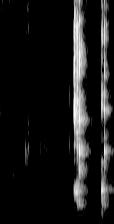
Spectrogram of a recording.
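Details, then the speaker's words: A faint click, then two short, wet smacking mouth sounds from a person with Huntington's disease, described as chorea of the mouth and tongue that a brother notices; involuntary mouth noises (orofacial chorea). "oh and my brother also had said he notices like I make a lot of noise with my mouth and I do notice like even sometimes I'll just like"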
